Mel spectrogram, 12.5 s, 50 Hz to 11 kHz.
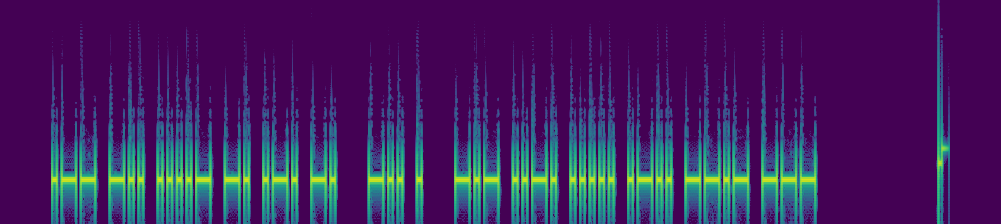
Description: Morse code, heard as a keyed tone, about 20 wpm, 700 Hz. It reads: WD4NRN DE KF5LQO
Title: USA Callsign DE Callsign - 6 Characters - 20wpm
